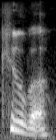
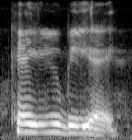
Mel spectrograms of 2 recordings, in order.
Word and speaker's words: Cuba: Is it pronounced Cuba or Kuba? All right, AI says it's Cub Cuba. K U B-a Kuba is correct, but in English it is referred to as Cuba.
